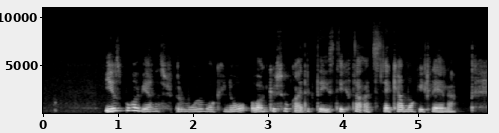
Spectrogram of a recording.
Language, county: Lithuanian, Utena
